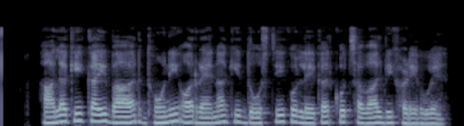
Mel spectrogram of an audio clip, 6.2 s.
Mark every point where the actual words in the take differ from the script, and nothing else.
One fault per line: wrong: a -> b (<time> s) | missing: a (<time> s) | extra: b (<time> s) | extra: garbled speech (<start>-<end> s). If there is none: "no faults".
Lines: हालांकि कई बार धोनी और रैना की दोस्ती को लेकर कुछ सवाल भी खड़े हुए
no faults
